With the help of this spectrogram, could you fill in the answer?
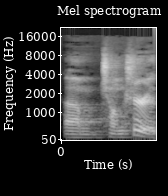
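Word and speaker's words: Chengshi (城市): Chengshi is how you say it in Chinese.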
